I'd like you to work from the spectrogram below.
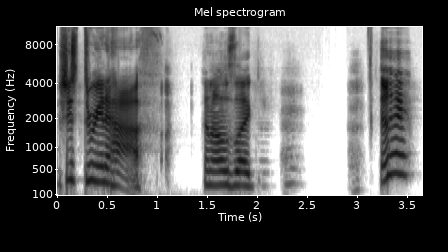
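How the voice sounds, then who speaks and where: A woman in her thirties co-hosting a podcast, chatting casually, telling animated stories and acting out quotes with many "like"s. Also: fairly high pitch, moderate pace, clear, resonant tone, no echo, clean studio sound. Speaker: podcast co-host. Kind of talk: casual conversation.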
